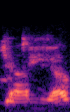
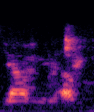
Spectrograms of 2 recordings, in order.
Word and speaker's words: Jamnia: So the Roman term for Yavneh is Yamnia, sometimes spelled with a J, pronounced Jamnia, but really it's Yamnia.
